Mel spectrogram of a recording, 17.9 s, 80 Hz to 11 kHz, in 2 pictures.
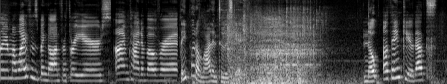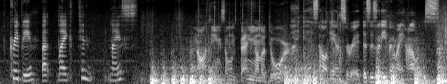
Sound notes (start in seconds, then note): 4.4 door creaks; 11.8 banging on door; 17.7 frantic banging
